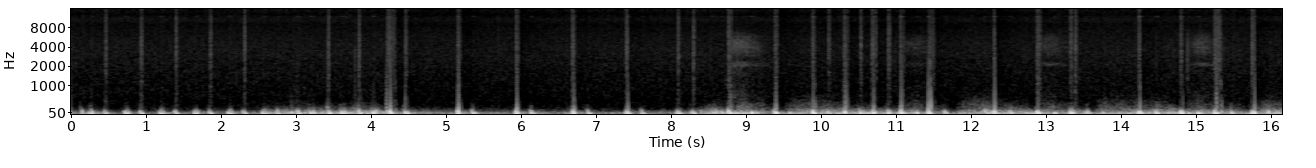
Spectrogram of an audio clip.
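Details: Fast female heartbeat: rapid, regular thumps with swells of heavy, noisy breathing underneath.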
